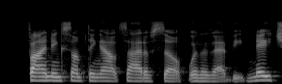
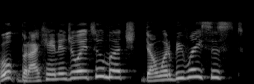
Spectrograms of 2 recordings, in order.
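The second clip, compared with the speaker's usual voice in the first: higher, fast fretful voice; anxious second thought; 10 semitones higher, faster than usual. Retold or imitated. Self catching herself enjoying other cultures, high fast fretting. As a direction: fret quickly in a raised voice. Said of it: "And then be like".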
